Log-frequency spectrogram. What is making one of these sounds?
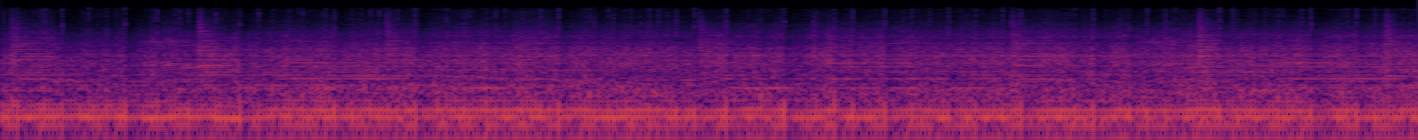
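A motorcycle engine idles with a steady low rumble close by.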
